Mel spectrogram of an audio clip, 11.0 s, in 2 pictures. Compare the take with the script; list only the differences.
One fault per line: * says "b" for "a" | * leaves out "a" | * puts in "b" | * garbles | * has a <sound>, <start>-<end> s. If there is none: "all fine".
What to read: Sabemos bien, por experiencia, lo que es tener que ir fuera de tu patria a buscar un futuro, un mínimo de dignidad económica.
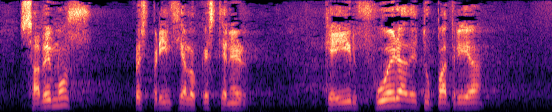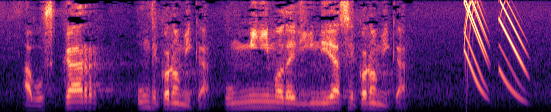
* leaves out "bien por"
* says "económica" for "futuro"
* has a chirp, 10.2-10.8 s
